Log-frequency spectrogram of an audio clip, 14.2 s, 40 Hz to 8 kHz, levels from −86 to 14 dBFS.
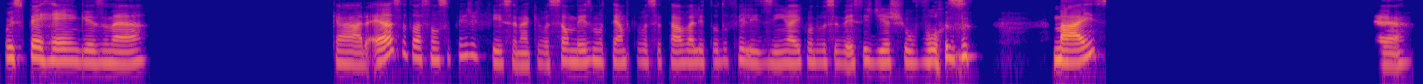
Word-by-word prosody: Os 205 0 +1
perrengues, 180 -5 0
né. 160 +2 +1 1.9
Cara, 155 -3 -1
é - - +5
a - - +10
situação 210 - -5
super 225 +5 -7
difícil, 165 -11 -8
né, 140 0 -4
que 155 - -22
você 145 +4 -4
ao 180 - -1
mesmo 170 +1 -5
tempo 165 0 -4
que - - -27
você 165 0 -7
estava 165 -1 -3
ali 165 0 -3
todo 170 +1 -15
felizinho, 160 -3 -8
aí 155 - -1
quando 170 0 -10
você 165 -1 -3
vê 150 -3 -6
esses 170 +4 -6
dias 165 0 -3
chuvoso, 175 +7 -1 0.8
mas 180 - +8 2.7
É. 150 +2 0
170 Hz, 125 wpm, -24 LUFS, 160-180 Hz, 2.7 s, a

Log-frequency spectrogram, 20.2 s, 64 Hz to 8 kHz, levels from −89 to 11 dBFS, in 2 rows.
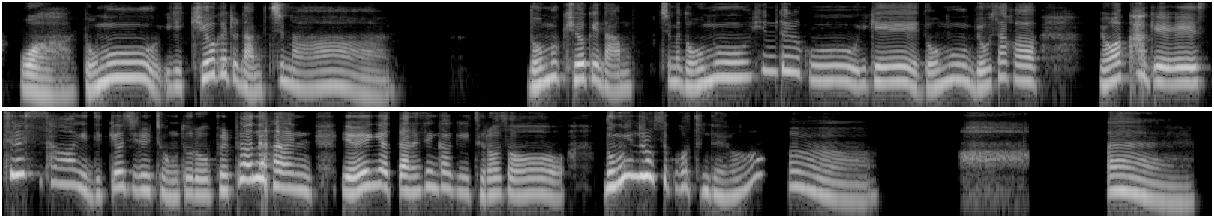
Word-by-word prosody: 와. 125 -4 +1
너무 230 - +2
이게 170 +1 -7
기억에도 260 - +1
남지만 155 - -5 1.1
너무 210 +9 +2
기억에 235 0 +4
남지만 165 +6 -7
너무 250 +9 +1
힘들고 230 - -2
이게 205 -2 +1
너무 205 +8 -2
묘사가 210 +3 -1 0.5
명확하게 200 -2 +2
'스트레스 435 - +3
상황이 280 -7 -4
느껴질 210 +4 -3
정도로 175 -2 -4
불편한 235 - +3 0.3
여행이었다.'는 215 0 +3
생각이 230 -5 -5
들어서 180 -2 -4 0.3
너무 255 - +6
힘들었을 405 -2 +6
것 230 - -17
같은데요. 205 - -7 0.2
예. 160 - -7 1.9
예. 150 -11 -3
205 Hz, 230 characters per minute, -20 LUFS, 170-245 Hz, 1.9 s, 너무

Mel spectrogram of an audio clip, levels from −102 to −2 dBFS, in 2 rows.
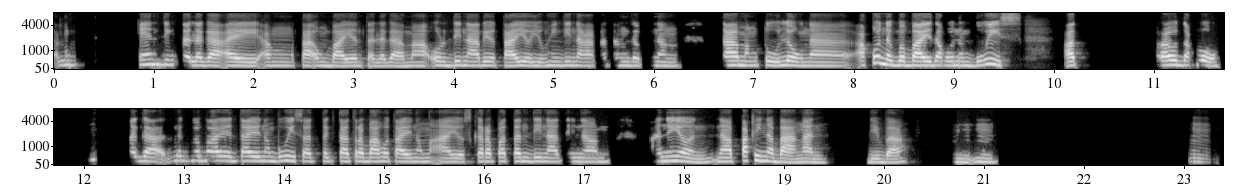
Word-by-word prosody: ang 235 +1 -6 0.6
ending 260 -1 +1
talaga 215 -3 +2
ay 200 -1 +2
ang 200 -1 -5
taong 200 0 +1
bayan 195 0 +2
talaga, 185 -1 -1
mga 195 0 -2
ordinaryo 210 0 0
tayo, 200 +2 +3
'yung 200 +1 -3
hindi 210 0 -3
nakakatanggap 205 0 -4
ng 200 -1 -3 0.5
tamang 225 -1 +4
tulong 215 -2 +2
na 195 -1 -2
ako 320 +9 +3
nagbabayad 225 -2 +6
ako 215 0 -1
ng 210 -1 -1
buwis 235 0 0 0.4
at 215 0 +6 0.8
proud 235 +1 +6
ako. 230 -4 +1 0.8
Taga 235 -2 0
nagbabayad 245 -1 -2
tayo 240 0 +3
ng 235 - -3
buwis 240 0 -2
at 210 0 -3
nagtatrabaho 220 0 0
tayo 205 -2 +2
ng 200 0 -4
maayos 195 -1 -3
karapatan 220 +1 0
din 215 0 -2
natin 210 +2 -4
ng 195 0 -1 0.6
ano 230 +2 +1
'yun, 225 -6 +3 0.2
na 210 -1 +2
pakinabangan 195 -8 +2 0.4
'di 180 - -2
ba? 180 +1 0 0.5
Mm. 185 0 -3 1.9
Hmm. 190 -2 -10
210 Hz, 125 wpm, -21 LUFS, 195-230 Hz, 1.9 s, nagbabayad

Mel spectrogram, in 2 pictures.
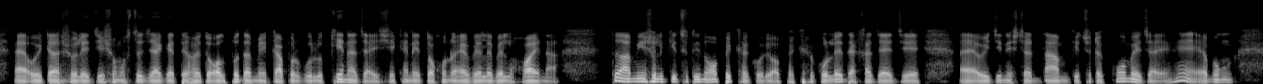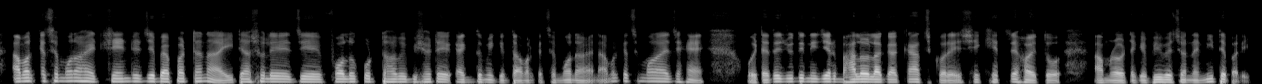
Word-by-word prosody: অ্যা 95 - +3
ঐটা 95 +1 +2
আসলে 95 -2 0
যে 95 - 0
সমস্ত 95 0 -4
জায়গাতে, 90 0 +1
হয়তো 90 0 +1
অল্প 90 - -1
দামে 90 -1 +2
কাপড়গুলো 95 0 0
কেনা 110 -4 +3
যায়, - - -1
সেখানে 95 -1 -3
তখনো 95 +1 0
এভেইলেবল 90 0 +1
হয় 90 0 +4
না। 80 - -8 0.6
তো - - -2
আমি 135 +1 +1
আসলে 125 -1 +3
কিছুদিন 125 -1 0
অপেক্ষা 120 -5 -1
করি। 80 0 -3
অপেক্ষা - - -5
করলে 100 +2 +2
দেখা 95 +2 -2
যায় 85 0 +2
যে, 90 - 0 0.5
অ্যা - - 0
ওই 95 - +3
জিনিসটার 95 -1 -3
দাম 90 -1 +2
কিছুটা 95 0 -4
কমে 135 -6 +2
যায়। - - -3
হ্যা? 170 0 -1 0.2
এবং 110 +2 -2 0.6
আমার 150 +2 +4
কাছে 155 +1 -1
মনে 155 0 +2
হয় 140 -3 +4
ট্রেন্ড 135 0 +1
এর 140 - -1
যে 140 - +6
ব্যাপারটা 135 +2 +2
না? 130 - +2
এটা 110 +5 -1
আসলে 135 +1 +1 0.3
যে 125 - +5 0.2
ফলো 130 0 +4
করতে 130 +1 -1
হবে, 125 0 +3
বিষয়টা 120 +1 -1
এ - - 0
একদমই 105 0 -2
কিন্তু 90 -1 -4
আমার 90 +1 -5
কাছে - - -11
মনে 100 -3 -1
হয় - - -6
না। - - -9
আমার 150 - -7
কাছে 155 +1 -5
মনে 140 0 0
হয় 130 -2 +1
যে 120 - -3
হ্যাঁ, 90 -4 -1 0.5
ঐটাতে 100 +8 +1
যদি 140 +1 +2
নিজের 130 0 +3
ভালো 120 +2 +6
লাগা 115 -1 +5
কাজ 120 -3 +1
করে, 90 -2 +1 0.2
সেক্ষেত্রে 110 +2 -4
হয়তো 95 -2 +2 0.5
আমরা 95 -1 -1
ওটাকে 90 +2 -3
বিবেচনায় 110 -2 +5 0.3
নিতে 130 - +3
পারি। - - -7
105 Hz, 190 wpm, -21 LUFS, 95-130 Hz, 0.6 s, যে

